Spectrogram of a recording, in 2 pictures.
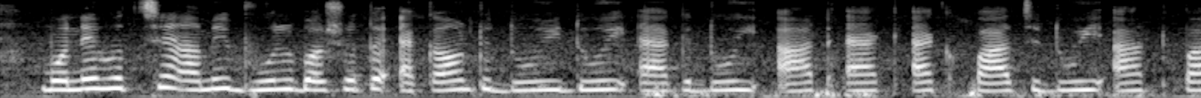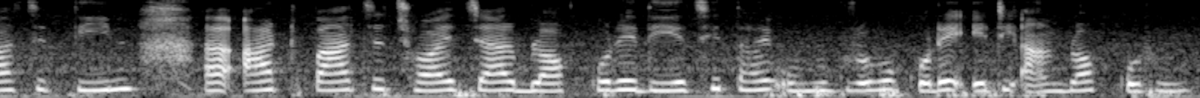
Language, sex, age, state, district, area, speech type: Bengali, female, 45-60, West Bengal, Purulia, urban, read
